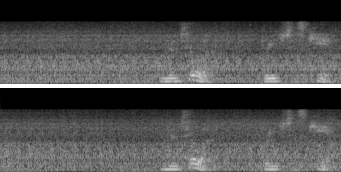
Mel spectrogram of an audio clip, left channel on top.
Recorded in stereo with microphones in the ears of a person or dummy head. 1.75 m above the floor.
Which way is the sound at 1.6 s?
35° left (ahead or behind).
